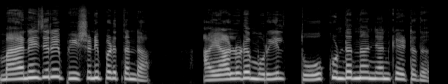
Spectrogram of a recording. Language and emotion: Malayalam, fearful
